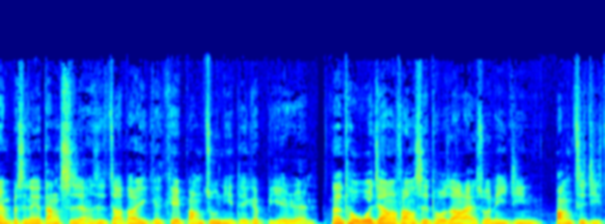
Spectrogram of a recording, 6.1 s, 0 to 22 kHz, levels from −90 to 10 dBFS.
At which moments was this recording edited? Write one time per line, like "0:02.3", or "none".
0:03.2

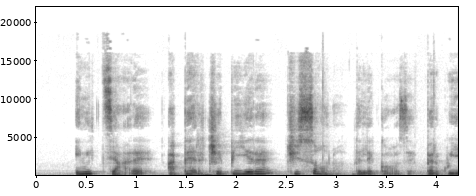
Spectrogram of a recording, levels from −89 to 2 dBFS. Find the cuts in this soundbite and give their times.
0:01.3
0:02.5

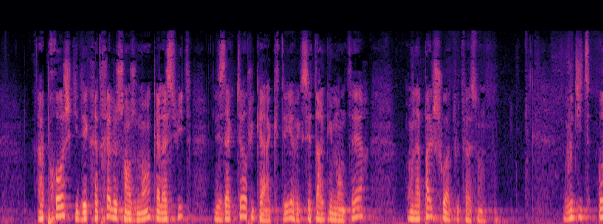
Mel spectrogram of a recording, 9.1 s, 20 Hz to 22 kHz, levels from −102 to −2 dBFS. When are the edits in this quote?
0:03.7

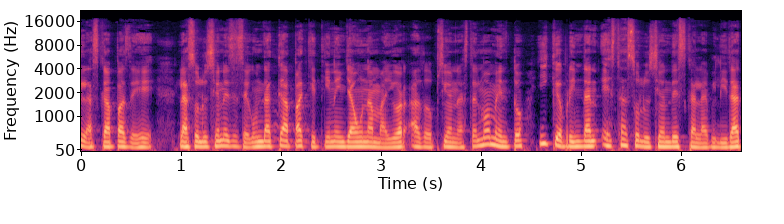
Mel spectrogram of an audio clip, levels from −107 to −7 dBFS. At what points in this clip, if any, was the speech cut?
0:04.5

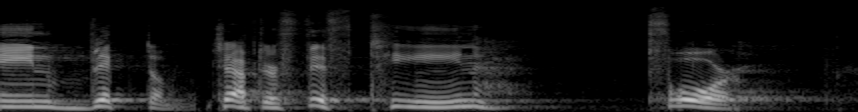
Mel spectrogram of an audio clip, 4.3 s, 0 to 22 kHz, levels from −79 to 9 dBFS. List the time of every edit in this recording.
0:01.0
0:03.2

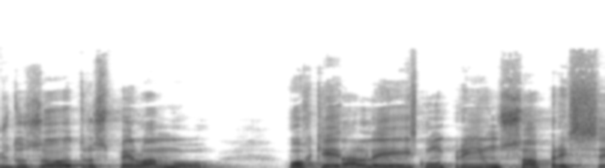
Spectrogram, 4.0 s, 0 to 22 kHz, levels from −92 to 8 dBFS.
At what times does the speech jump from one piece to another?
0:02.3
0:02.8

